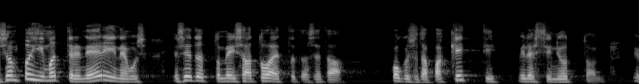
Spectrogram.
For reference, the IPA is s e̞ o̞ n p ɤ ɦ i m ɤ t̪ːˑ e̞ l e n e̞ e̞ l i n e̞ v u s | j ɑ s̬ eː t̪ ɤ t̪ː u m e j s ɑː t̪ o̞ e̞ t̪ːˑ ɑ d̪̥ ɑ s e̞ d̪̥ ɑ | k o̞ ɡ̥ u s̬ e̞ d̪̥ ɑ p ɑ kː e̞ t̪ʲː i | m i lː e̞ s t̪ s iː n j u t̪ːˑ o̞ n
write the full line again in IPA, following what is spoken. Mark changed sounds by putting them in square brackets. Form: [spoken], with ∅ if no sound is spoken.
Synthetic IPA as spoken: s e̞ o̞ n p ɤ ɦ i m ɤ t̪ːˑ e̞ l [i] n e̞ e̞ [ɾ] i n e̞ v u s | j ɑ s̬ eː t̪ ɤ t̪ː u m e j s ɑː t̪ o̞ e̞ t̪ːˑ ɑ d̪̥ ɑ s e̞ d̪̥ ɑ | k o̞ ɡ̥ u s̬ e̞ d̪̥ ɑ p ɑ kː e̞ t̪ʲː i | m i lː e̞ s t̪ s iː n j u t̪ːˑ o̞ n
